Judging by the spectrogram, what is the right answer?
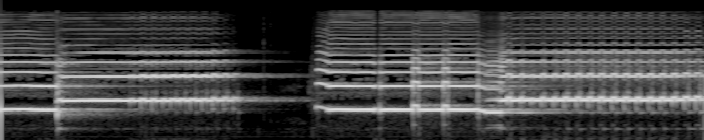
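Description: Short instrumental music jingle: a melody of a few held, wavering notes in two phrases, with a brief break about two and a half seconds in.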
